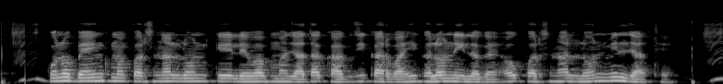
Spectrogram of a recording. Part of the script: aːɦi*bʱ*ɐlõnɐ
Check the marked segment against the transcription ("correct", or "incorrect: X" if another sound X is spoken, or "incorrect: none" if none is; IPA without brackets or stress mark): incorrect: ɡʱ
